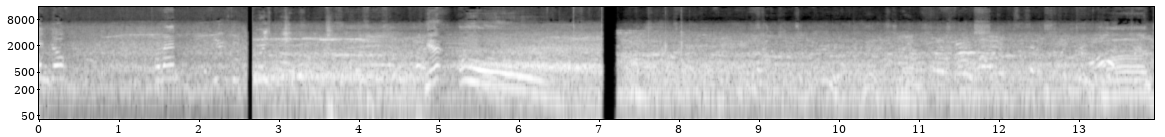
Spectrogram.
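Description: A large stadium crowd roars and chants loudly outdoors.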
